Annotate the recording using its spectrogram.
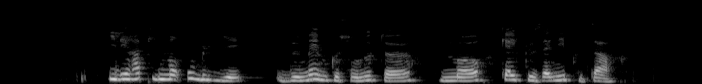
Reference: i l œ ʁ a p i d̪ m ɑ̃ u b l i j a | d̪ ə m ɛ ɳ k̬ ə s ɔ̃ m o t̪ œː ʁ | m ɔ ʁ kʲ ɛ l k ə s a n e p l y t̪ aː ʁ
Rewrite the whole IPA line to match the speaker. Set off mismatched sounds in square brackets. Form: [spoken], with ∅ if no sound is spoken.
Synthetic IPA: i l [ɛ] ʁ a p i d̪ m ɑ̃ u b l i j [e] | d̪ ə m ɛ [m] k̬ ə s ɔ̃ [n] o t̪ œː ʁ | m ɔ ʁ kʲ ɛ l k ə [z] a n e p l y t̪ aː ʁ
